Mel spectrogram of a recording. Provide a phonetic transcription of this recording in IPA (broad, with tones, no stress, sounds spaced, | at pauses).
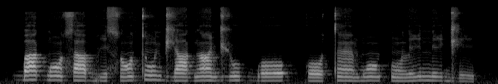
ɡ͡b a˦ ɡ͡b ɔ̃˦˨ s a˧ b i˨ s ɔ̃˨˦ t ũ˦ d͡ʒ a˧ ɡ ã˦ d͡ʒ u˦ ɡ͡b o˦ | k o˨ t ɛ̃˧ b ɔ̃˧ k ũ˨ l i˨˦ n i˧ d͡ʒ i˨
